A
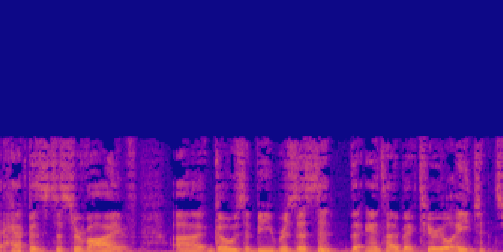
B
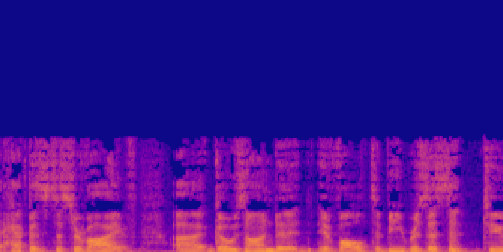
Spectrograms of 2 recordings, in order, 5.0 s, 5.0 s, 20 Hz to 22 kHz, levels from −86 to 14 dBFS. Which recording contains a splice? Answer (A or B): A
